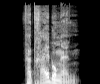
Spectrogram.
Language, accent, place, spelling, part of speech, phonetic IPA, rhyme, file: German, Germany, Berlin, Vertreibungen, noun, [fɛɐ̯ˈtʁaɪ̯bʊŋən], -aɪ̯bʊŋən, De-Vertreibungen.ogg
- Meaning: plural of Vertreibung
